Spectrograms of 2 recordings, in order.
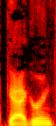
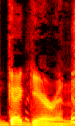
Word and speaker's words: Gagarin: It'll be Gagarin. – Gagarin Cup. – Because the emphasis is, you know better than anybody. You deal with them every year now. – Yeah, I know. – You know where the emphasis in the Russian language is. It's always on the second syllable.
